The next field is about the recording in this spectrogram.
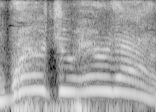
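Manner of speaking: very high, sing-song voice.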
